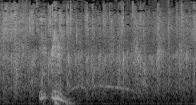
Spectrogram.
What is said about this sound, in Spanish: ¿Cuántos dicen amén a eso? ¿Cuántos le pueden dar un aplauso a Dios por esa palabra?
